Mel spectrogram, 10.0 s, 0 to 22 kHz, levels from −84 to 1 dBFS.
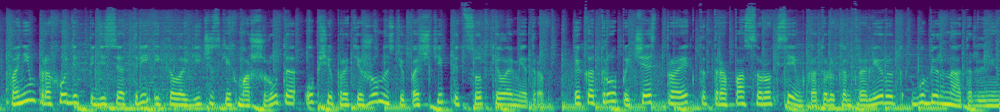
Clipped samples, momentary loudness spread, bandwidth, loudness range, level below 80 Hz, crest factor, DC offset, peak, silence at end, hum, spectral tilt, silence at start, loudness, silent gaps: under 0.1%; 4 LU; 17.5 kHz; 1 LU; -22 dBFS; 12 dB; under 0.1%; 0 dBFS; 0 s; none; -6 dB/octave; 0 s; -12 LUFS; none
